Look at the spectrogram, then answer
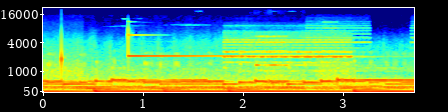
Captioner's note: message alert chimes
